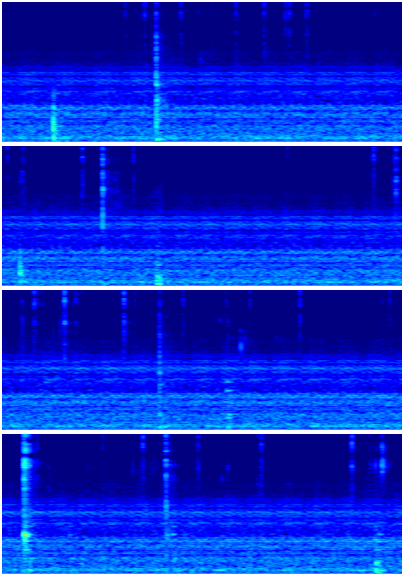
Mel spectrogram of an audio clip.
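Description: Marinated chicken pieces being placed into a pan: scattered soft wet squishes and small clicks and clinks, with one sharper clink about twelve seconds in, over a steady background hum.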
